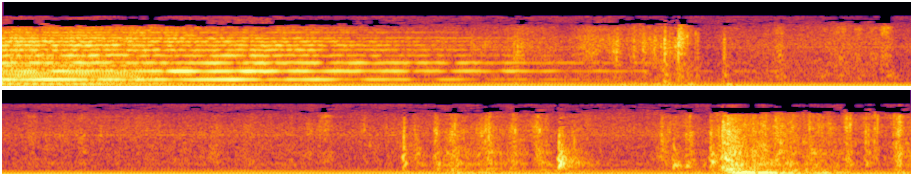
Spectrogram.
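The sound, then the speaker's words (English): A door slams hard near the end after slipping out of someone's hand, a loud, sharp bang with no talking. Before it, a sustained harmonic tone fades out and a few lighter knocks and rattles are heard. “The door just slipped out of my hand.”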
